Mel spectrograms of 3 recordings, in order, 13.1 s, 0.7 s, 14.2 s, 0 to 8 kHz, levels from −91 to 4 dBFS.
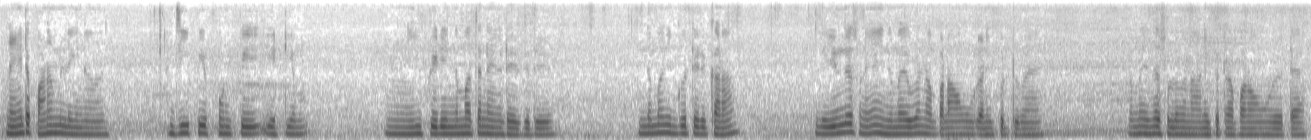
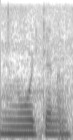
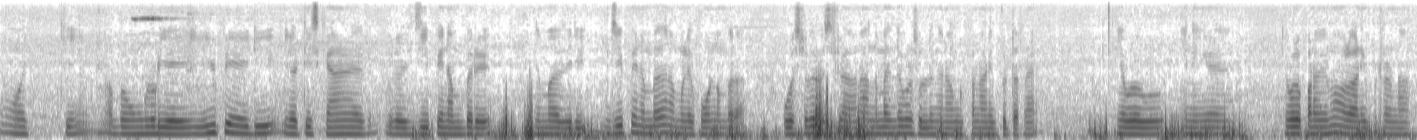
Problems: constant background noise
